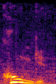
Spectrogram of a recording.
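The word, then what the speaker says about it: Küng: C'est Kung. C'est Kung, parce que là, il y a un tréma.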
